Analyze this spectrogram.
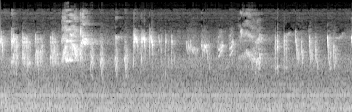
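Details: Black-browed reed warbler (shinchan), a kept bird singing continuously with a rough voice used to set off other songbirds; rapid grating chatter, loud tangled burst near the start, then uneven runs of sharp chips and buzzes.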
